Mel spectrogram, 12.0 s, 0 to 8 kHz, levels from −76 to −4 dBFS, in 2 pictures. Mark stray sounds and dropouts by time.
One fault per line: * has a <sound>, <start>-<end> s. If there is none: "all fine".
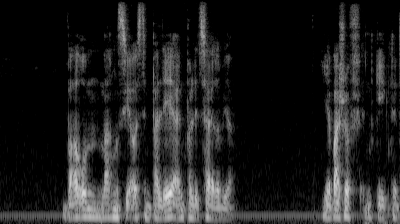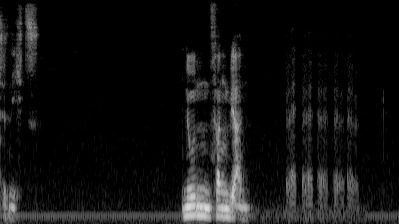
* has a laugh, 10.3-11.4 s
